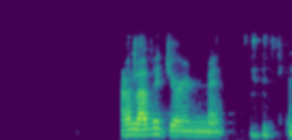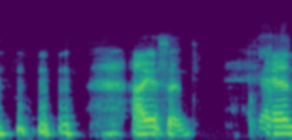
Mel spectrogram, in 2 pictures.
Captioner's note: laughs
